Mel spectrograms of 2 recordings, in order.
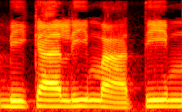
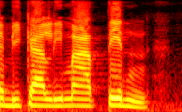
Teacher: Karena di sini yang kita temui tanwin, maka tanwin dimasukkan ke huruf mim ini, melebur ke huruf mim ini. Sehingga ini kita baca bikalimatim. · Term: idgham bighunah, idgham bi gunnah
